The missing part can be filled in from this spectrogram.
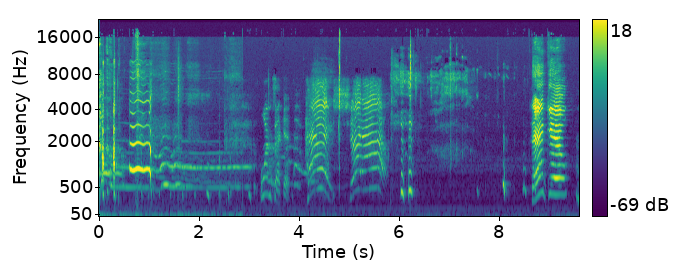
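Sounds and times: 
dog howling at a passing fire truck siren: 0.0s - 4.6s
speech: 3.5s - 6.4s, 8.6s - 9.4s.

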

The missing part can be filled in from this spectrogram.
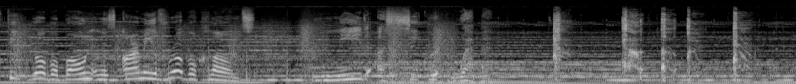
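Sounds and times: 
low humming drone: 0.0s - 7.9s
speech: 0.3s - 5.1s, 6.1s - 7.0s
cartoon character coughing from chalk dust: 5.5s - 7.6s.

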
